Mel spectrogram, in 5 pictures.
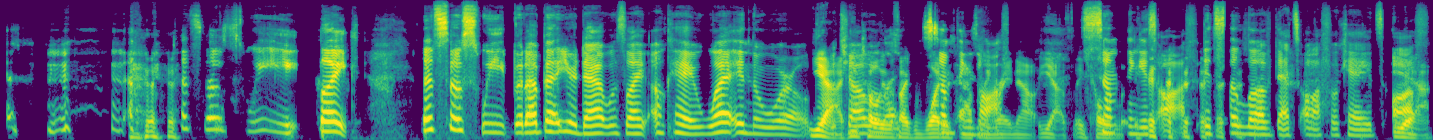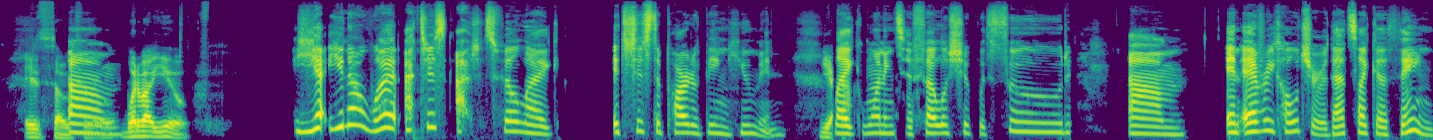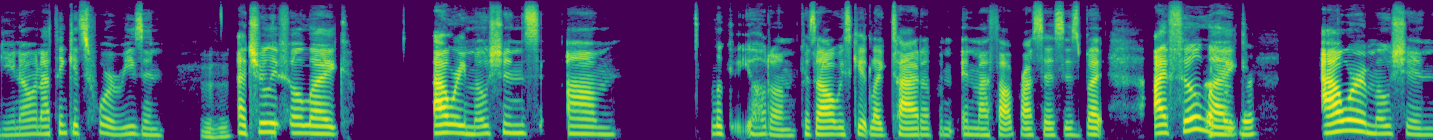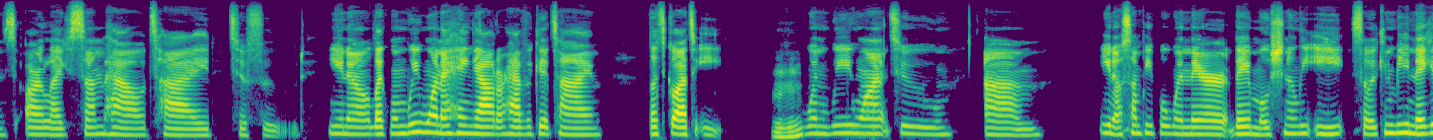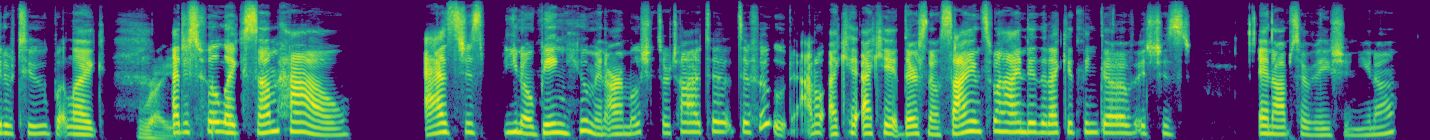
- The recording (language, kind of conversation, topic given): English, unstructured, Why do some foods taste better when shared with others?
- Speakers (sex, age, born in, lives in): female, 30-34, United States, United States; male, 50-54, United States, United States
- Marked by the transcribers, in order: laugh; laughing while speaking: "That's so sweet"; chuckle; tsk; other background noise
